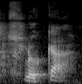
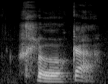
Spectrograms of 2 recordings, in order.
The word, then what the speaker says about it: hluka: Atna, our word for salmon, is hluka. Hluka. English speakers don't make that hlu sound.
